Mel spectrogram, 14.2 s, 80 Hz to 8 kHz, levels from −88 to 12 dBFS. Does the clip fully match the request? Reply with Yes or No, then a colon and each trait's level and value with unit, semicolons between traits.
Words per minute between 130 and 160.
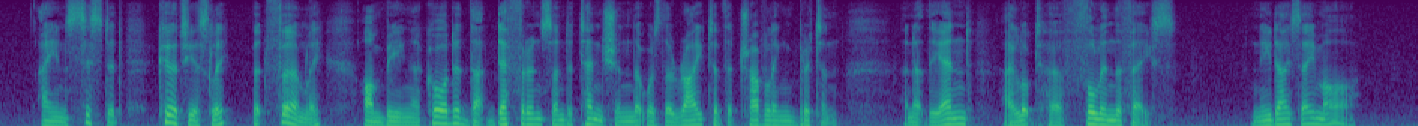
Yes: average, 150 wpm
